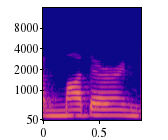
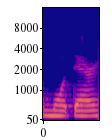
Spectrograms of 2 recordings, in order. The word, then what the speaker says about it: modern: ببین چیز دیگه تایتل این یونیت The Modern World. پس حواست باشه که مدرن نیست modern و حواست باشه که آر توی انگلیسی تلفظش اینطوریه که زبونت میچرخه.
